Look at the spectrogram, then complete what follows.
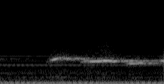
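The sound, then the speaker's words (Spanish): A thin, eerie whistle rises in after a brief pause and holds one steady, wavering pitch, fairly quiet, over a low background hum with no voices. It comes from just outside a window. “el silbido se detuvo.”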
